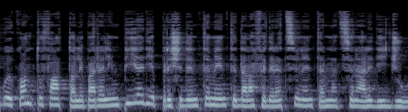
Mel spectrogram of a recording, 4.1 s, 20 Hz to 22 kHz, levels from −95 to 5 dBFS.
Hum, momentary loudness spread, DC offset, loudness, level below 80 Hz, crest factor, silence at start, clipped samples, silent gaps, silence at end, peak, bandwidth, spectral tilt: none; 4 LU; under 0.1%; -29 LUFS; -68 dBFS; 18 dB; 0 s; under 0.1%; none; 0 s; -12 dBFS; 15.5 kHz; -4.5 dB/octave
